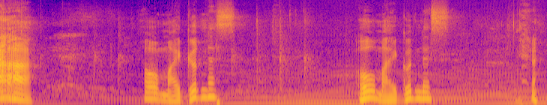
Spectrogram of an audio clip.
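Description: A man preaches with animation through a microphone and loudspeakers in a large echoing hall.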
